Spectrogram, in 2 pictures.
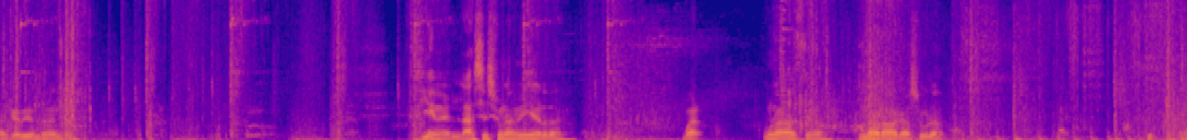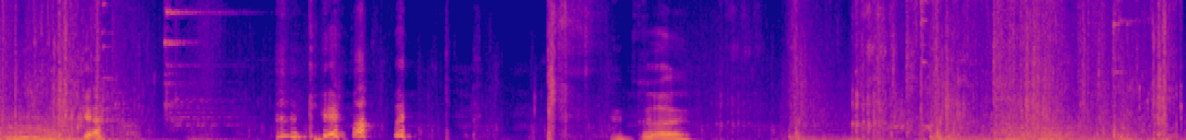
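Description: Game sound effects of spells and hits burst out.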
